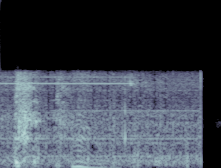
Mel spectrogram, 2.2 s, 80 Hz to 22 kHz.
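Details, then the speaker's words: C4 complete tetraplegic patient coughing with electrical abdominal stimulation switched on, contrasted with an unassisted cough: a single stronger cough burst followed by airflow noise, expiratory flow nearer normal; stimulation-assisted cough in tetraplegia. "what you're going to hear first of all here is taking analyticistic cough and then secondly you'll hear stem on and that's take off with stimulation and the difference is striking"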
